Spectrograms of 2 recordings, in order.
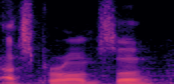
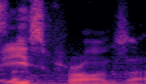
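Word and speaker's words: Esperança: of this map but I've been calling it Esperanza um the announcer says welcome to Esperance or east pranza okay what are we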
